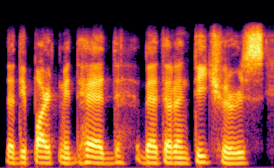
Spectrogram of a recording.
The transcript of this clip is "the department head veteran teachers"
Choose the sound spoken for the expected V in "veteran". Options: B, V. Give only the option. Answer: B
